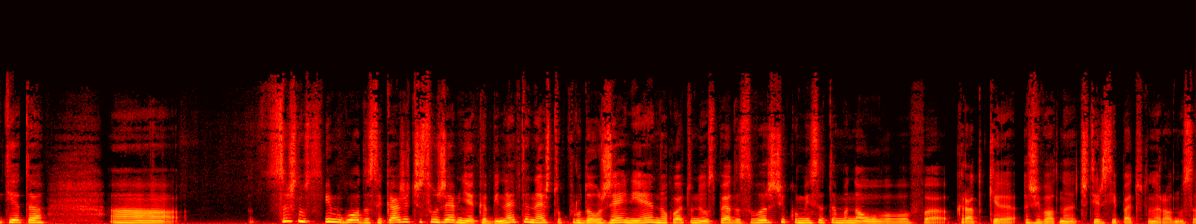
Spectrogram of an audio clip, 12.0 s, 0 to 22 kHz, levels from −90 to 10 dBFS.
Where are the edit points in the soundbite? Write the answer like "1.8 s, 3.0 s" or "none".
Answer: 3.3 s, 5.6 s, 6.7 s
